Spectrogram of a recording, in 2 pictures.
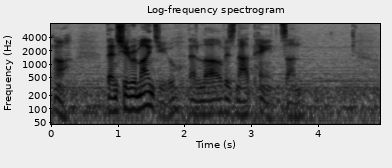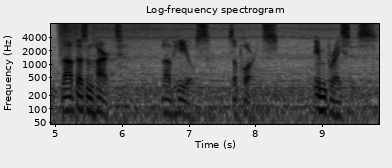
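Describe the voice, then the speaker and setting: A gruff, wise widowed father. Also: a bass voice, slow, pauses often, background noise. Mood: advising. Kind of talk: audio drama acting.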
